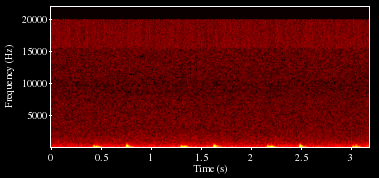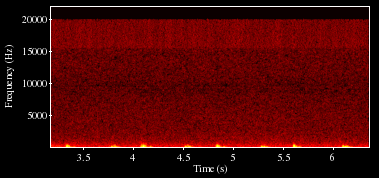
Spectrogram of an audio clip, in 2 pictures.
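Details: Male ASMR heart-sound recording with no talking: steady, regular lub-dub at about 75 beats a minute, clear paired sounds, no extra noises; normal heart sounds.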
